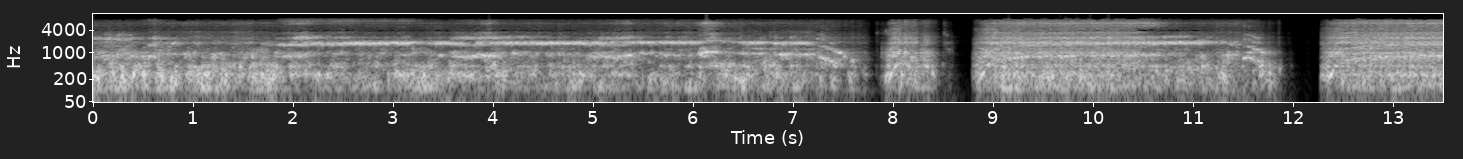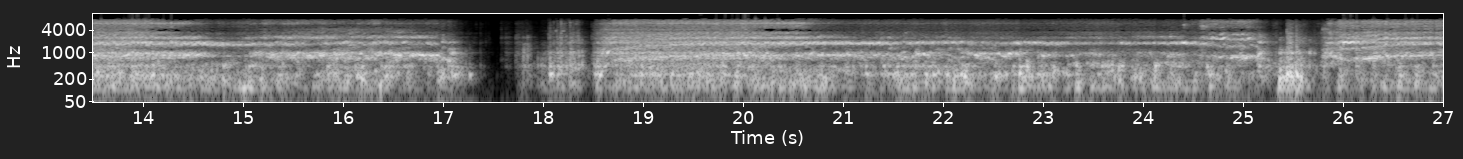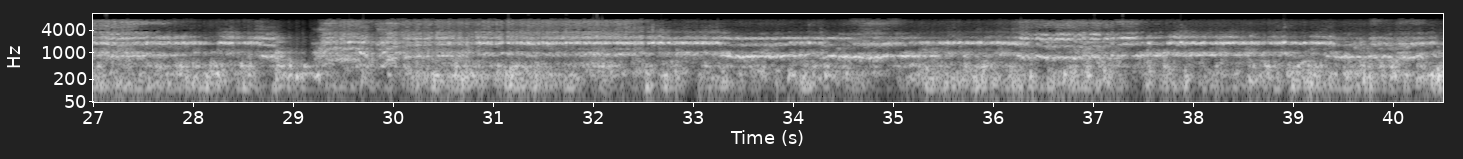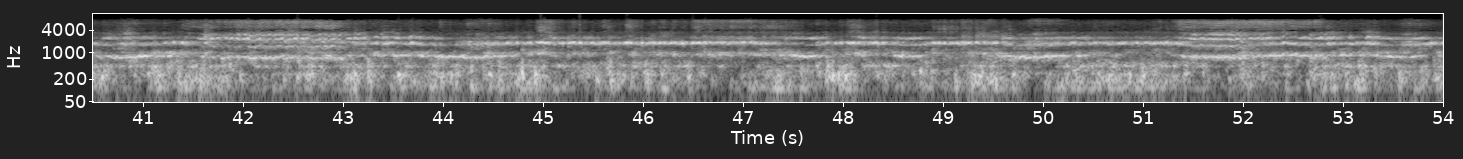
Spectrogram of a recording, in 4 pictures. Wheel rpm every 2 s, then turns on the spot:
230, 230, 230, 200, 80, 210, 120, 210, 150, 80, 210, 220, 190, 190, 150, 190, 230, 220, 220, 230, 220, 220, 230, 230, 230, 220, 220.
none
